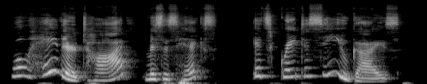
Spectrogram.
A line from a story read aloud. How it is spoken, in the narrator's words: Daddy Peters answered excitedly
